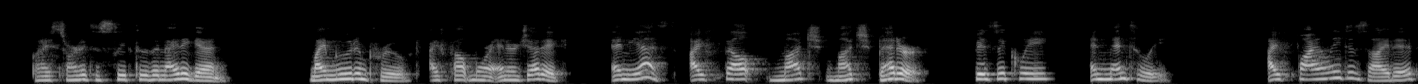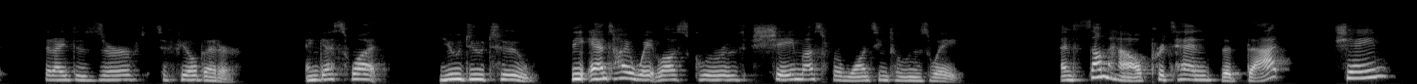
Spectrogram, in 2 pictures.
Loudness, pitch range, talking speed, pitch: -21 LUFS, 195-245 Hz, 125 wpm, 215 Hz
